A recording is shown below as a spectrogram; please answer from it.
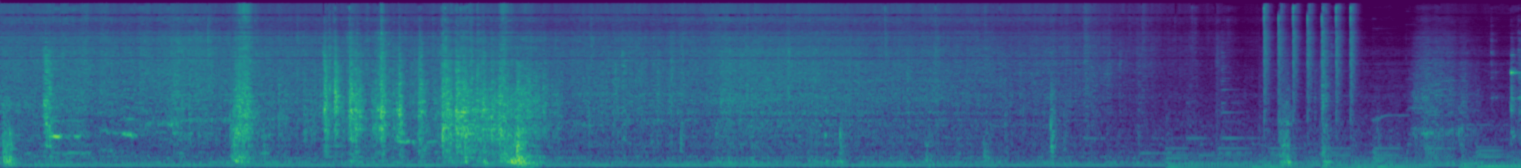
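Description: Vegetables and mushrooms in a frying pan give a steady close sizzle with bursts of scraping and clattering as they are stirred, easing into a quieter hiss, then a brief run of rapid clicks near the end.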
